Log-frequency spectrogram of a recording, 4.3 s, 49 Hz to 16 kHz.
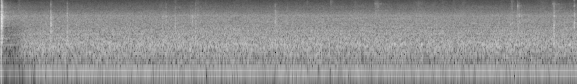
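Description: A steady background hum and hiss, with a sharp click at the very start and a few faint plastic clicks as the pieces of a 2x2 puzzle cube are handled and fitted together.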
